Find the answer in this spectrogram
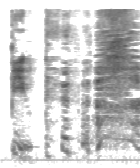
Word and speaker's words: butte: Because I was like, is it butt? Is it butte? And Jen was like, it's butte. Okay, Erin, this one's for you.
